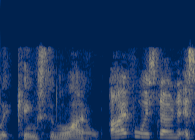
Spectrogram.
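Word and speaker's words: Lisle: Kingston allele and somebody else call it Kingston Lyle I've always known it as Kingston Lyle yes I've never heard it referred to as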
